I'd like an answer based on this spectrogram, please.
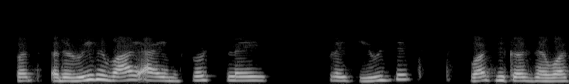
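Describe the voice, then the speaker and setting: A moderate pace in a Flemish accent. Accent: Flemish Dutch accent in English. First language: Dutch. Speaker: teacher. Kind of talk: testimony. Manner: halting, many fillers.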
